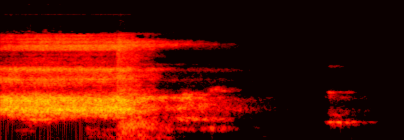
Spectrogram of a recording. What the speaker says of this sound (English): open your mouth and slowly breathe out through your mouth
